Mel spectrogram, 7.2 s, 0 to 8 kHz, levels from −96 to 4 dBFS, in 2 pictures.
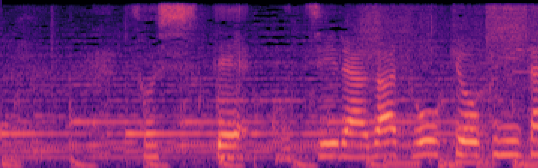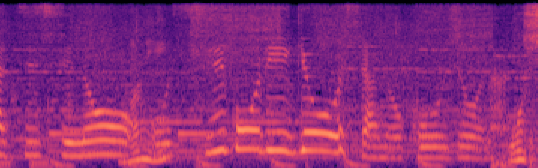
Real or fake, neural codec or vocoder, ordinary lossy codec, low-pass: real; none; none; 7.2 kHz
